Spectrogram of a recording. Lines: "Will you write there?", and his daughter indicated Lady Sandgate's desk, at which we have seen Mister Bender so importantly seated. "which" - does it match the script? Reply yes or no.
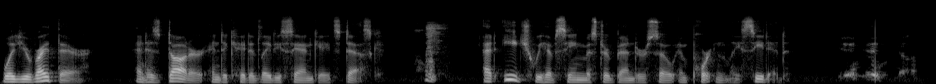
no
